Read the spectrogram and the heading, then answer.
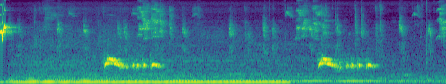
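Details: Grey-bellied bulbul in lively song, played as a lure to get birds to open their beaks and sing. Two short, low whistled phrases fall in pitch about four seconds apart, among scattered high chirps and a steady electrical hum.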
